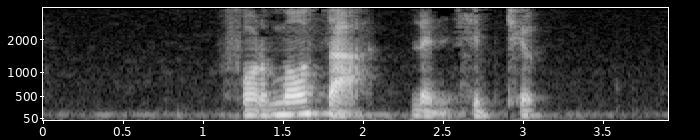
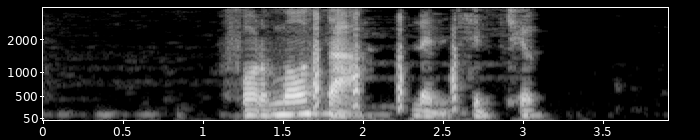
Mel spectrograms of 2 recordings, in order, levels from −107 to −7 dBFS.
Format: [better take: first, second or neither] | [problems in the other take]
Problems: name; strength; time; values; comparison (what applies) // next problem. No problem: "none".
first | noise reduction (classical method Wiener filter)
